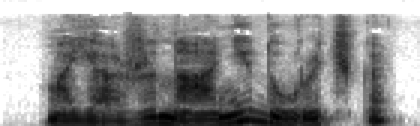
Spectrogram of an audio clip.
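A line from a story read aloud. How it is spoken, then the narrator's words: Gentle objection. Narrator (Russian): мягко возразил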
